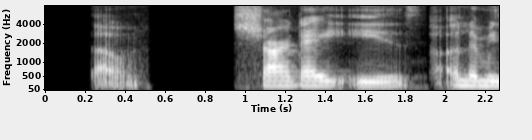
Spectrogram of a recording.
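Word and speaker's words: Chardai: um on Instagram my name is underscore Sharday so chardey is let me spell it underscore c-h-a-r-d-a-i that's my Instagram my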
